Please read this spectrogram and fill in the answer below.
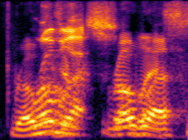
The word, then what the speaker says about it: Robles: Took Victor Robles. Am I saying that right? – Robles.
